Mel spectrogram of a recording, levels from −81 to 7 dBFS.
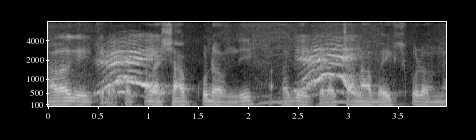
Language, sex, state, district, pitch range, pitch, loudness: Telugu, male, Andhra Pradesh, Sri Satya Sai, 105-115 Hz, 110 Hz, -16 LUFS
